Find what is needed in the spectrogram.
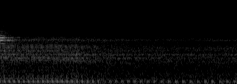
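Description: Bajaj Dominar 400's single-cylinder engine running faintly at low speed, a steady low pulsing that fades a little as the bike slows. A brief high-pitched tone sounds at the very start.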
